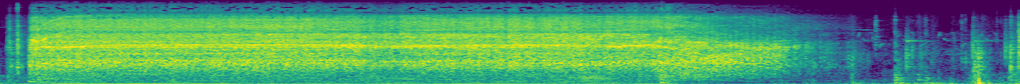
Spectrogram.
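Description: Handheld power tool running steadily at full speed with a high whine for about seven seconds, then winding down, as it works a piece of scrap metal loose.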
